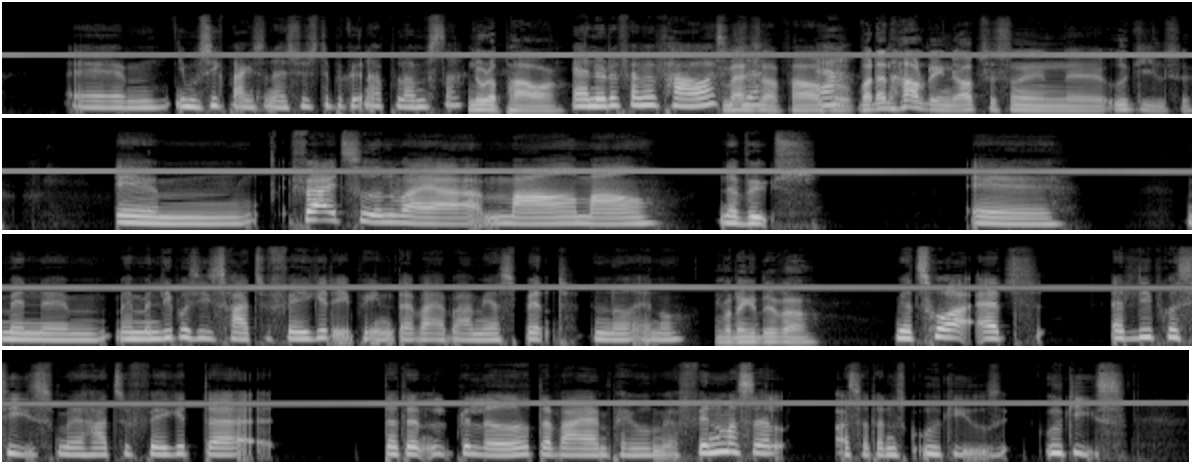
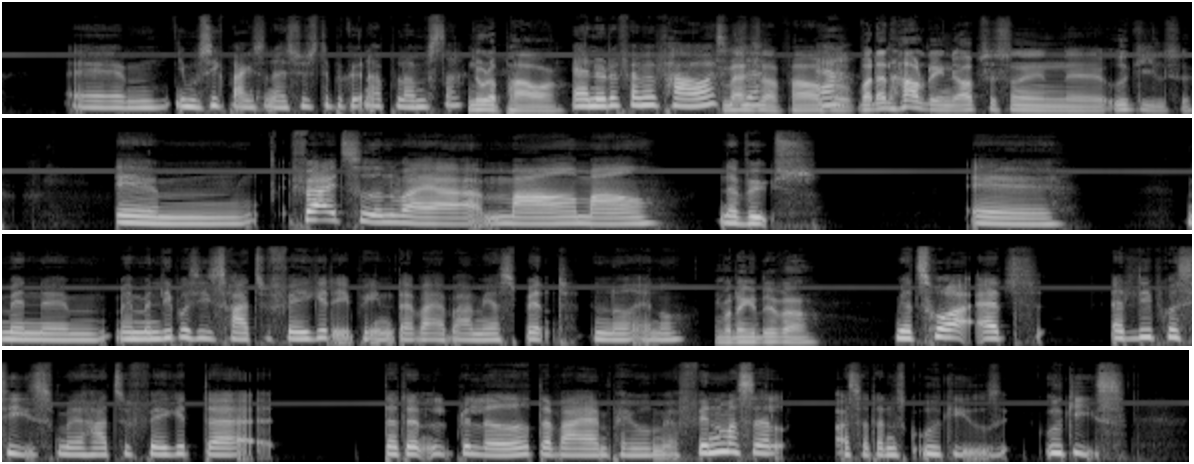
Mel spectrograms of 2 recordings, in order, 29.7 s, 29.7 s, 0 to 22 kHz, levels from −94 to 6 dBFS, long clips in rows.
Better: second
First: high-pitched whine; loud; throughout; 3.5 kHz, 9 dB below the speech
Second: high-pitched whine; faint; throughout; 3.5 kHz, 30 dB below the speech

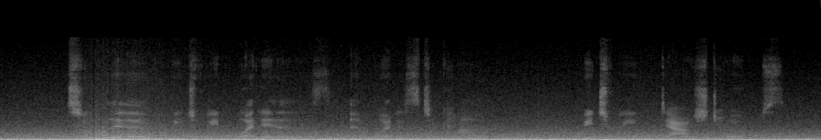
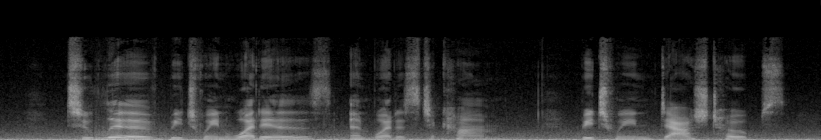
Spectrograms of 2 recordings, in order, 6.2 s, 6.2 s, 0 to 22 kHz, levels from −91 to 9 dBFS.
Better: second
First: wind noise on the microphone; heavy; 4 dB above the speech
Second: wind noise on the microphone; occasional gusts; 15 dB below the speech

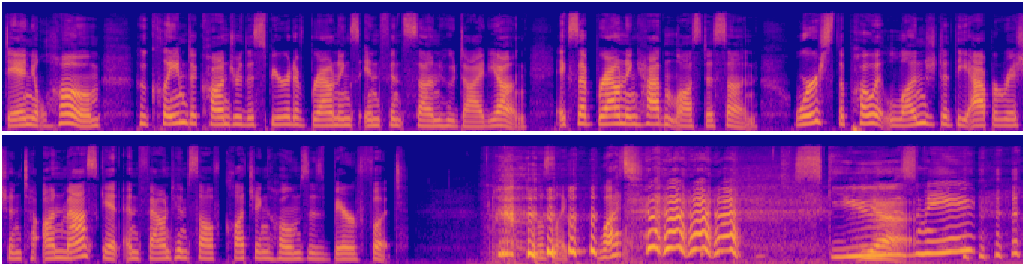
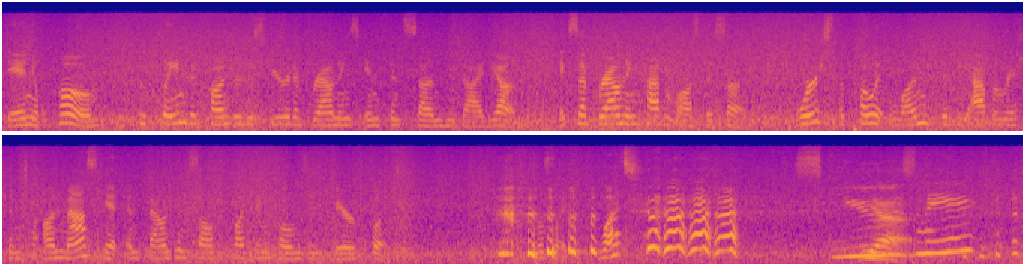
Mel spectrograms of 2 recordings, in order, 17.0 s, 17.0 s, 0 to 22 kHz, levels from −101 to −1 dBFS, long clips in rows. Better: first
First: none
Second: hiss; loud; throughout; 7 dB below the speech

